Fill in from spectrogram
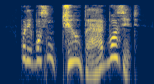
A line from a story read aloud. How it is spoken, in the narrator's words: asked Hermione anxiously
